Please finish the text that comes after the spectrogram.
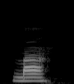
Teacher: the first tone is a high sustained tone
